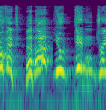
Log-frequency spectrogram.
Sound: Max laughs victoriously

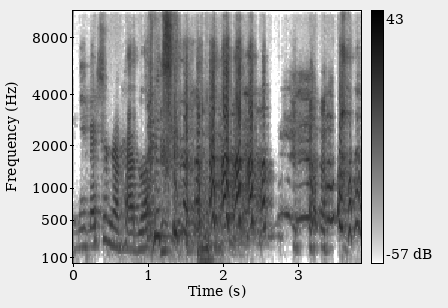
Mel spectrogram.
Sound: audience laughing

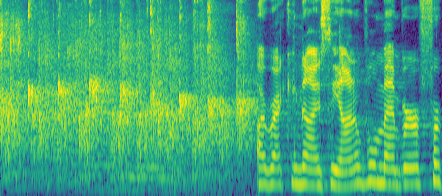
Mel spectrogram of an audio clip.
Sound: some Applause

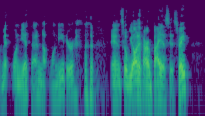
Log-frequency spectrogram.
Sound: laugh

